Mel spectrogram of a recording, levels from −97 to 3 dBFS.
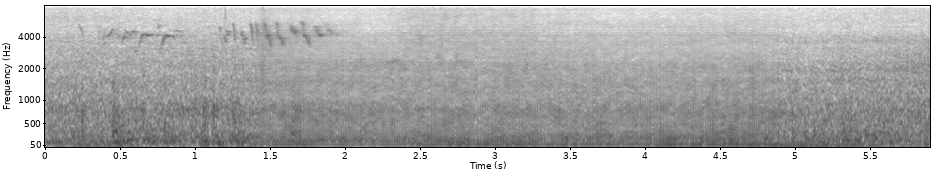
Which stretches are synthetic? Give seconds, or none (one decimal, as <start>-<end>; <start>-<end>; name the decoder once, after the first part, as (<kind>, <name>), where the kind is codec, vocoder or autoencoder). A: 1.4-4.9 (vocoder, Vocos)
